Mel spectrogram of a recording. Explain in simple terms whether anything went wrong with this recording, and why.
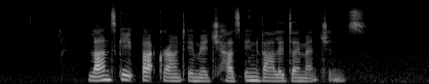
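Nothing stood out on listening to this speech, and the faint background noise from the room where it was recorded is a normal part of the recording.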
